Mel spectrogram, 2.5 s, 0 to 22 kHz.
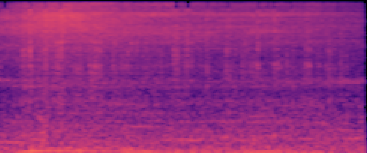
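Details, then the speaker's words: Graham Farish Class 50 loco, shell off, after greasing the drive shaft that rubbed on the bearing block: soft, even whirring with no squeal or rasp from the motor and gears. Normal running. "so i think we got rid of the squeal which is nice"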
